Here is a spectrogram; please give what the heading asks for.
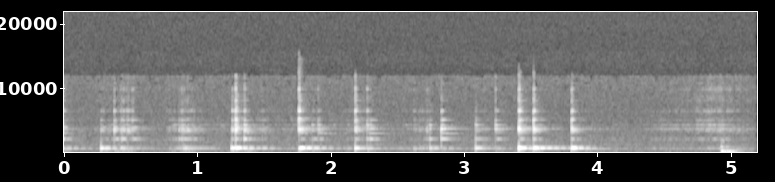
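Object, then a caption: Glass fish bowl. Long dark-painted nails and fingertips tap the neck and wavy rim of a large, empty, hollow clear glass fish bowl. A run of light, uneven clinks follows, each with a short glassy ring near 780 Hz and bright overtones, ending with one final tap after a brief pause.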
